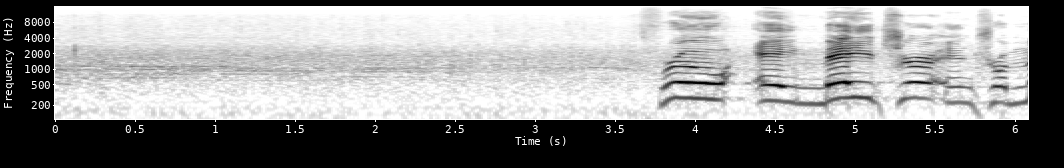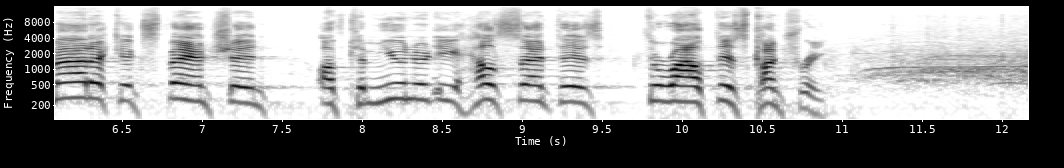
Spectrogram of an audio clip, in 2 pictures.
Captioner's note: applause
